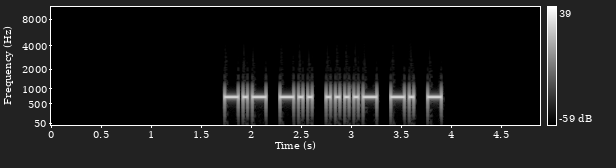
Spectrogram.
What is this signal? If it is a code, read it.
Morse code, heard as a keyed tone, about 23 wpm, 700 Hz. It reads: KD4NT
